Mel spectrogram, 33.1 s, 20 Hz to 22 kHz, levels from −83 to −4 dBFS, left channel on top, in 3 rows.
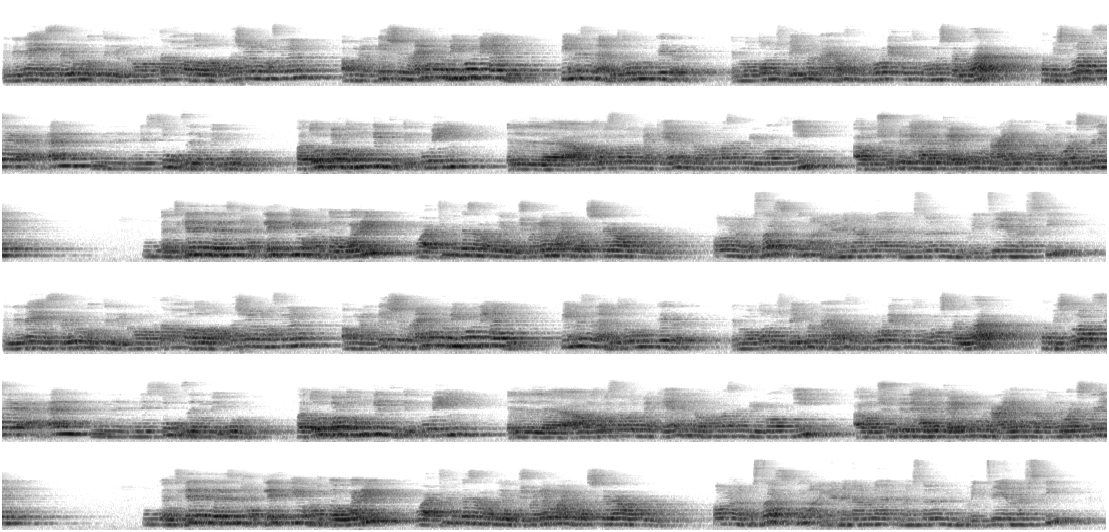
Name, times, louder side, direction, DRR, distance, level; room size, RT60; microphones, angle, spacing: voice 1, 0.0-3.0 3.4-5.1 5.6-6.8 7.3-9.9 10.4-13.5 14.0-14.9 15.2-15.6 16.1-19.1 19.6-22.2 23.7-25.9 26.2-28.7 29.7-29.9, equal, 40° left, -7 dB, 1.0 m, -20 dB
voice 2, 23.5-23.9 29.2-32.7, right 1 dB, 60° right, -2 dB, 0.7 m, -27 dB
3.1 x 2.4 x 2.4 m, 1.2 s
head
